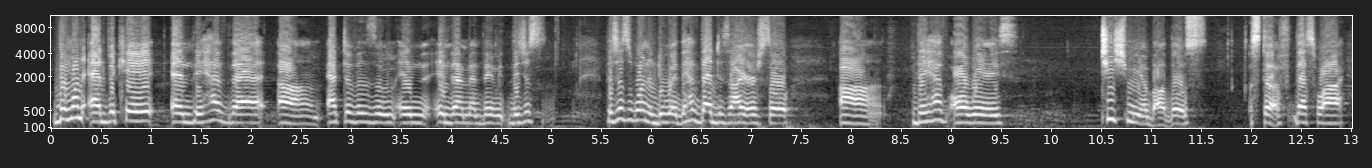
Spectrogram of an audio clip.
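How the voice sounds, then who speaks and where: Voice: medium pitch, measured pace, darkish tone, rough recording. A young adult, answering interview questions earnestly and searching for words. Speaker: youth interviewee at a community event.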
